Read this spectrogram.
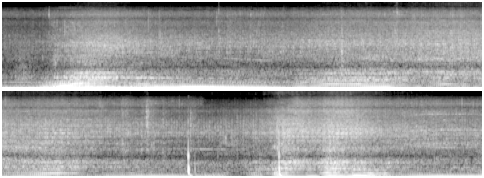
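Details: Modified Maruti Suzuki Zen after a major service for misfire, head leak, wiring and starting faults, with new oil: the engine pulls up cleanly and revs in smooth, even surges with only a brief clatter and no stumble; running normally.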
